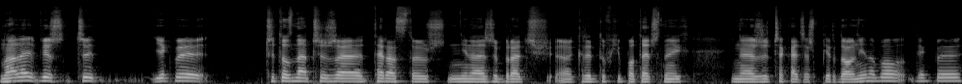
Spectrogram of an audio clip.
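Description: A man with an ordinary speaking voice and a fairly high pitch talks at a moderate pace with fairly even intonation, in a very clean recording with a silent background. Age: 30s. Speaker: streamer. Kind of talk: casual chat.

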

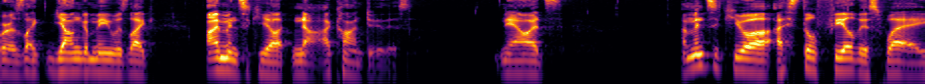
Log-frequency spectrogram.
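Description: A man speaks with an Australian accent at a moderate pace. His pitch sits at a medium level with fairly even intonation. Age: 20s. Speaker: pro wrestler. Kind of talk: casual interview chat.

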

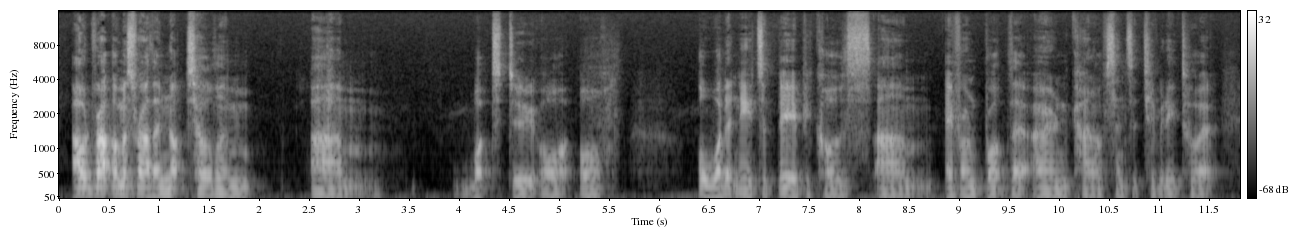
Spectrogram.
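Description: The recording is very clean with a silent background. A speaker with an Australian accent talks at a fairly slow pace with fairly even intonation. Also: man, very deep, low pitch for a man. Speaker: sound supervisor. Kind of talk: casual interview.

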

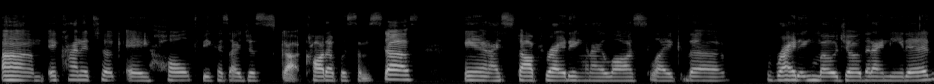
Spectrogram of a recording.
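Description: A woman with an American accent speaks at a medium pitch and a fairly slow pace, monotone and flat. The recording is very clean with a silent background, and the sound is dry and close with no echo. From Northern California. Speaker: Instagram influencer and graphic designer. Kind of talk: casual interview.

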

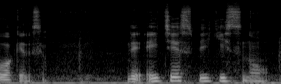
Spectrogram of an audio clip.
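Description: A man's voice with vocal fry and very wide pitch swings, at a moderate pace. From Kansai, Japan. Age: 30s. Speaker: podcast host. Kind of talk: casual solo talk.

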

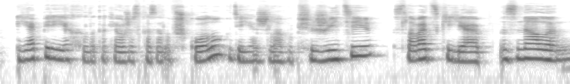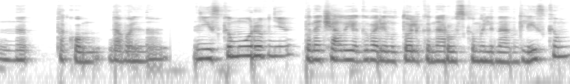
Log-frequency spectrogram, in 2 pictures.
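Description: An ordinary speaking voice comes through a very clean recording with a silent background, at a moderate pace with ordinary pitch variation. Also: woman, medium pitch for a woman. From Moscow, Russia. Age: 20s. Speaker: podcast co-host, recent graduate. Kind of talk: casual chat. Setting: call.

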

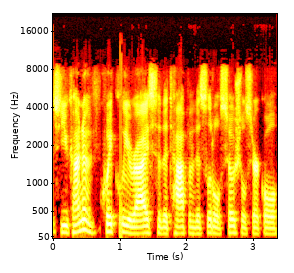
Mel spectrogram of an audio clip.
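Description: A man with an ordinary speaking voice talks at a medium pitch with ordinary pitch variation, the sound dry and close with no echo. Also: quiet background. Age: 20s. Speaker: podcast co-host. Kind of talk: casual chat.

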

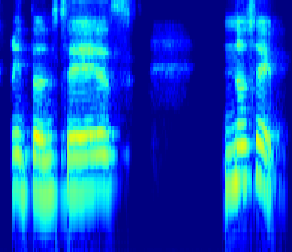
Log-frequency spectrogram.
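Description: A woman's medium-pitched voice with fairly even intonation over a quiet background. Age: 20s. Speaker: content creator. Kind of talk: casual chat.

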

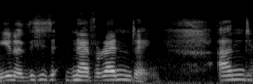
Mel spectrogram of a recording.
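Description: A woman speaks in a plain, everyday voice at a fairly quick pace. Her pitch is fairly high. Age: 50s. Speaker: podcast co-host. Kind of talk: casual chat.

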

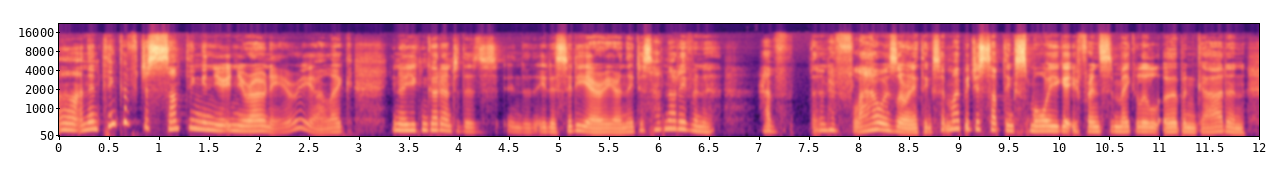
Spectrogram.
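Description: In an Australian accent, a woman speaks very fast at a medium pitch with very wide pitch swings, her dark, mellow tone captured in a dry, close sound with no echo. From Australia, Sydney outskirts. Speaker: humanitarian relief founder. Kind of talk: interview conversation. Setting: guest's home.

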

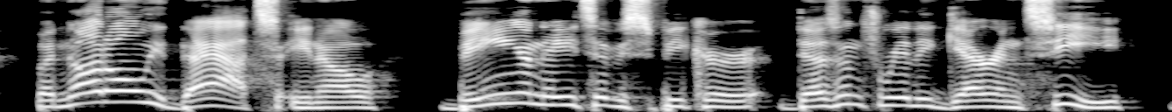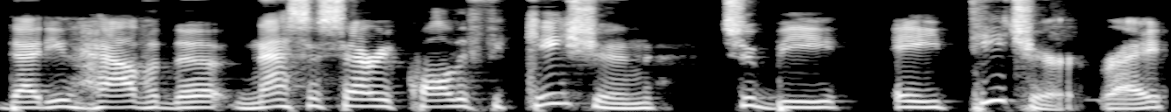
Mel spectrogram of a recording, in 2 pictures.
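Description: In a Portuguese accent, a man with a fairly high voice speaks very slowly with lively intonation. His loudness stays very even on a very clean recording with a silent background. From Brazil. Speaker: English teacher and podcast host. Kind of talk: casual chat.

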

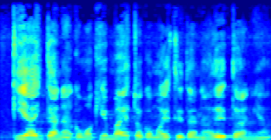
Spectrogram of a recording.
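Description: There is noticeable background noise. A man talks at a high pitch with ordinary variation. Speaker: Talmud teacher. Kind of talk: lecture.

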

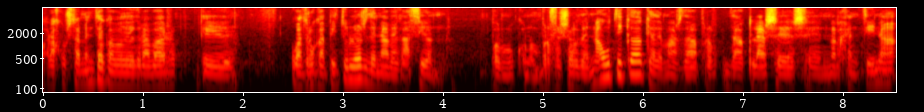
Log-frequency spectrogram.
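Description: A man's medium-pitched voice with a bright, sharp tone, ordinary pitch variation and a moderate pace. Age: 50s. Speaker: sound technician and musician. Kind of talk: interview.

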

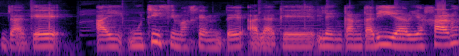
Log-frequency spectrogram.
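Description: Music plays behind a woman's voice. She speaks at a fairly slow pace with a fairly low pitch. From Mendoza, Argentina. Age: 30s. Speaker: historian and researcher. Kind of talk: personal testimony and explanation.

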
